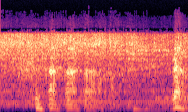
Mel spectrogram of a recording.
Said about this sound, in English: I turned on the faucet in the sink. Splashed and drenched myself from head to foot.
